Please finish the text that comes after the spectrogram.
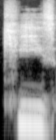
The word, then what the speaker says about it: Quays: Then on Friday Night Fight, we ran Trail of the Blood Serpent and Keys of Harlan. Keys or quays? It's Keys. pronounced keys. It's spelled quays, but yeah, it is actually pronounced keys.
